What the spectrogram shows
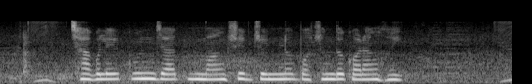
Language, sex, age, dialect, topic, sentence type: Bengali, female, 18-24, Rajbangshi, agriculture, statement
